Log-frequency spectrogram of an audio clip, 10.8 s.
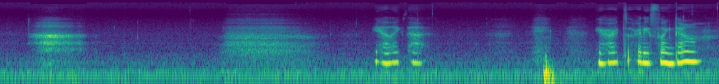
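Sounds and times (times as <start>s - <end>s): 
low steady hum: 0.0s - 10.7s
slow deep breathing: 0.4s - 1.4s, 3.3s - 5.3s, 7.3s - 8.9s
speech: 5.6s - 6.4s, 9.0s - 10.6s.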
